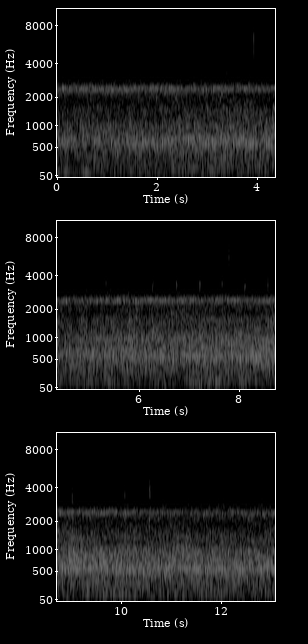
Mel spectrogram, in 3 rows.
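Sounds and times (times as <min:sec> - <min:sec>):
steady hiss: 0:00.0 - 0:13.0
soft ticks: 0:03.8 - 0:09.2.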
